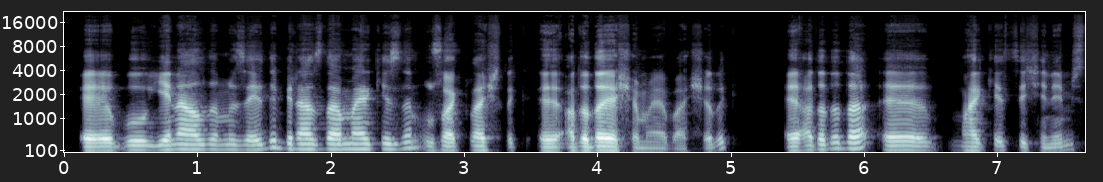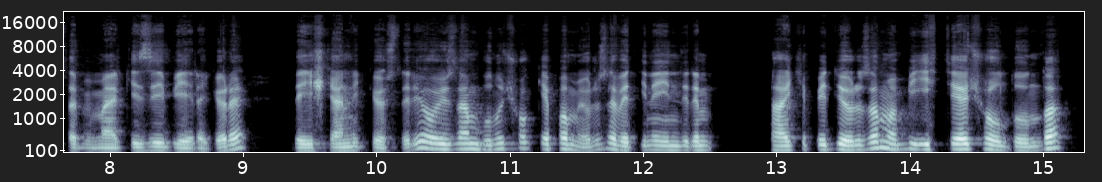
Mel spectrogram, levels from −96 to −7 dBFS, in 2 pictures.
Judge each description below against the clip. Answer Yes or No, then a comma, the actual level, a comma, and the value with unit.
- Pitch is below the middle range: Yes, low, 125 Hz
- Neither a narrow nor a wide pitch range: Yes, average, 4.9 semitones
